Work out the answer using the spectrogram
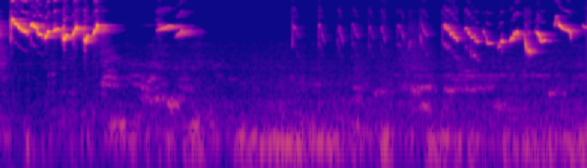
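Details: Dakun white-eye from Pacitan singing nembak with mantenan and zipper witwit: a loud jumble of high zigzag notes, a lull of soft chips over low rumbling, then another twisting phrase.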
